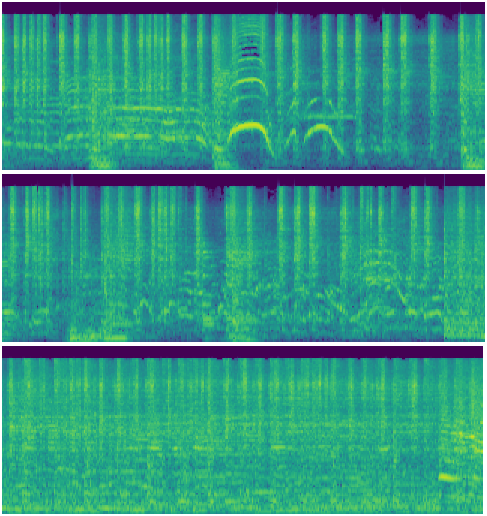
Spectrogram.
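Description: Live blues-rock band in a breakdown: a washboard is scraped and tapped in a fast clicking rhythm over scattered low band hits and a few sliding pitched notes. The full band with drums and guitar comes back in about two-thirds of the way through.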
